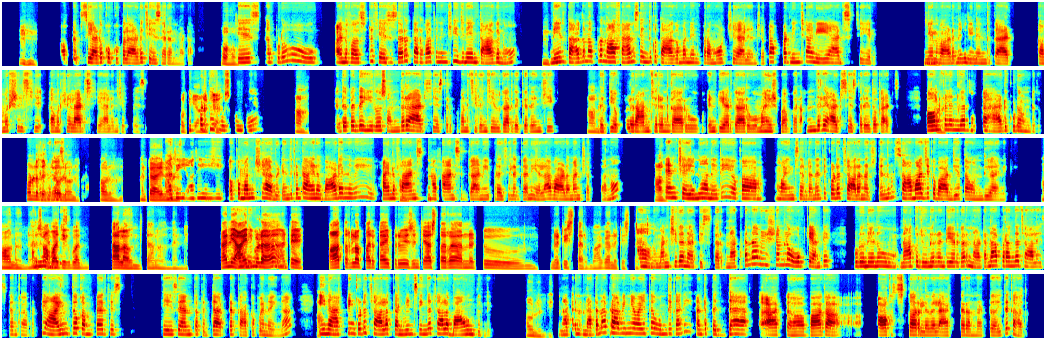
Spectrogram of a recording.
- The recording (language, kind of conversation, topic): Telugu, podcast, మీకు ఇష్టమైన నటుడు లేదా నటి గురించి మీరు మాట్లాడగలరా?
- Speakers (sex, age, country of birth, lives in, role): female, 20-24, India, India, guest; male, 50-54, India, India, host
- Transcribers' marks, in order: in English: "పెప్సి"; in English: "కోకొకోల"; in English: "ఫస్ట్"; in English: "ఫ్యాన్స్"; in English: "ప్రమోట్"; in English: "యాడ్స్"; in English: "కమర్షియల్"; in English: "కమర్షియల్ యాడ్స్"; in English: "యాడ్స్"; in English: "యాడ్స్"; in English: "యాడ్స్"; in English: "యాడ్"; in English: "అడ్వర్టైజ్‌మెంట్"; in English: "హాబిట్"; in English: "ఫాన్స్"; in English: "ఫాన్స్‌కి"; in English: "మైండ్"; in English: "అండ్"; other background noise; tapping; in English: "కంపేర్"; in English: "యాక్టర్"; in English: "యాక్టింగ్"; in English: "కన్విన్సింగ్‌గా"; in English: "ఆ ఆస్కార్ లెవెల్"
